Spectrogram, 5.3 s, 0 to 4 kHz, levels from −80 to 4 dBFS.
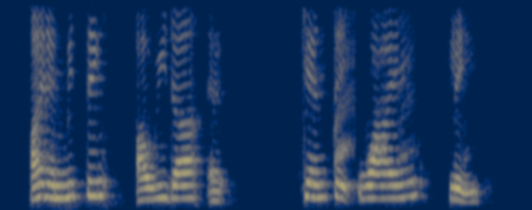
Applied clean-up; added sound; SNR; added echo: neural mask model DeepFilterNet 3.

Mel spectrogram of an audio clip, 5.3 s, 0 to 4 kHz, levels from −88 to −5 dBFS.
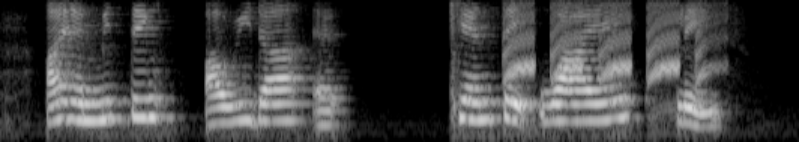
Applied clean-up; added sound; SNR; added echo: neural mask model RNNoise.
